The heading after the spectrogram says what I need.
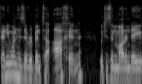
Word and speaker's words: Aachen: Aachen.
